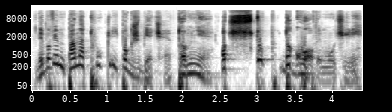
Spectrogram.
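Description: A man's voice: medium pitch, wildly swooping pitch, unhurried, a little mellow, slightly rough, full character voice. A man reading an audiobook aloud, voicing a crude, talkative peasant squire in a raised, folksy, complaining tone.

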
